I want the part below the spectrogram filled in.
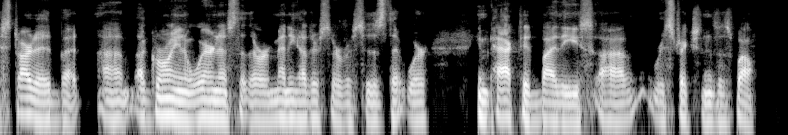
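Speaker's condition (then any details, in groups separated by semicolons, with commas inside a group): No condition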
